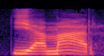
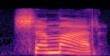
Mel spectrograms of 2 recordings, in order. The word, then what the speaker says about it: llamar: Llamar. Llorar. In parts of South America, the eye is pronounced with a J sound. Here are the same words pronounced South American style. Llamar.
